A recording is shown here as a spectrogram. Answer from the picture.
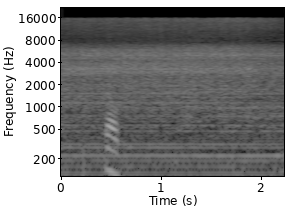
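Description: A steady low mechanical hum, with one short spoken word about half a second in.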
